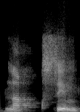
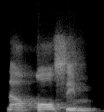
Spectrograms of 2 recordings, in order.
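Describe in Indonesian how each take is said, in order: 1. Bunyi q datar, tanpa pantulan. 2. Bunyi q memantul dengan sedikit vokal. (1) "naqsim tanpa pantulan" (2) "naqsim memantul ke bunyi o"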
